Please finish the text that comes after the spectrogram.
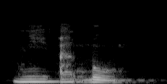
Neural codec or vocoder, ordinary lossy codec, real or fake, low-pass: codec, 16 kHz, 8 kbps, FreqCodec, larger model; Opus, 16 kbps; fake; 7.2 kHz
